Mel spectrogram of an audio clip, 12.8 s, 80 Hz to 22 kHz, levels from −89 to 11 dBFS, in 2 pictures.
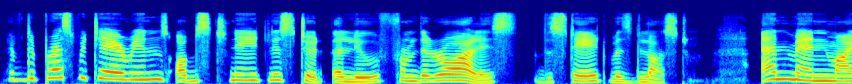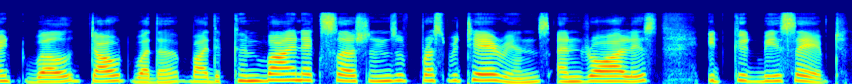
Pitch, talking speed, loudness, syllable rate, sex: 245 Hz, 145 wpm, -17 LUFS, 4.4 syllables/s, female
